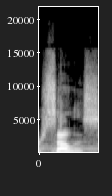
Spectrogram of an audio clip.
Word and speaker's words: Celes: It's Celes. At least that's how I say it. And what does Celes What What song represents Celes or Seles, however you would like to pronounce it.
